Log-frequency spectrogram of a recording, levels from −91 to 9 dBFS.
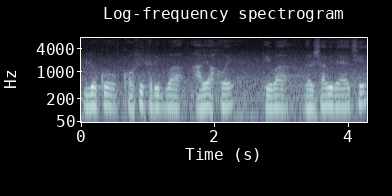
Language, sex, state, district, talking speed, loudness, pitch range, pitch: Gujarati, male, Gujarat, Gandhinagar, 125 wpm, -19 LUFS, 115-130 Hz, 125 Hz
